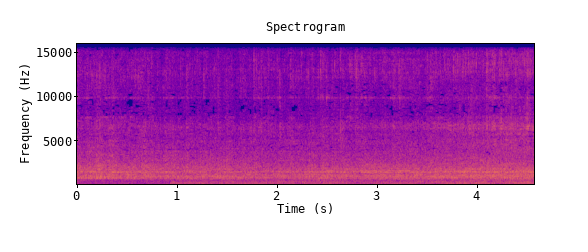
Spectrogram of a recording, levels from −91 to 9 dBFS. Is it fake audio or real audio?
real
